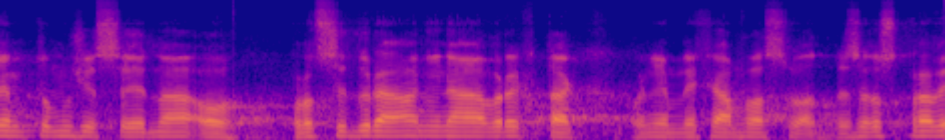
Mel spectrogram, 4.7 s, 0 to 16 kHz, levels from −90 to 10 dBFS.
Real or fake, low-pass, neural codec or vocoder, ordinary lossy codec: fake; 14.4 kHz; autoencoder, 48 kHz, 32 numbers a frame, DAC-VAE, trained on Japanese speech; Opus, 16 kbps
